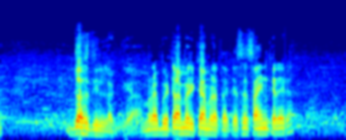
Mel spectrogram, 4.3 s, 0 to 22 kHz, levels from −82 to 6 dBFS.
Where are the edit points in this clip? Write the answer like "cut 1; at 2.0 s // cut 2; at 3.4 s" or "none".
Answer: none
